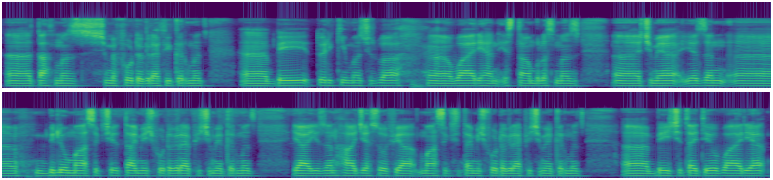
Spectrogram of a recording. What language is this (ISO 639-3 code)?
kas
